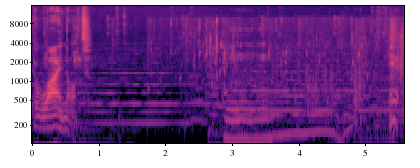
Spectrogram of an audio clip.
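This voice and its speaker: His mid-range voice moves very slowly as he plays a game live on stream, casually rambling and muttering to himself. He chuckles at his own wordplay, with music playing under his voice.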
